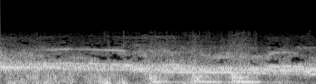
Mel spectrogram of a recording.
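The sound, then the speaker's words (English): A crowd roars its welcome in the American Legion Auditorium in Winter, South Dakota, a loud, sustained wash of cheering and shouting that holds steady from start to finish. “And here's a roar of welcome from the pheasant hunting paradise of the USA, Winter, South Dakota.”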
